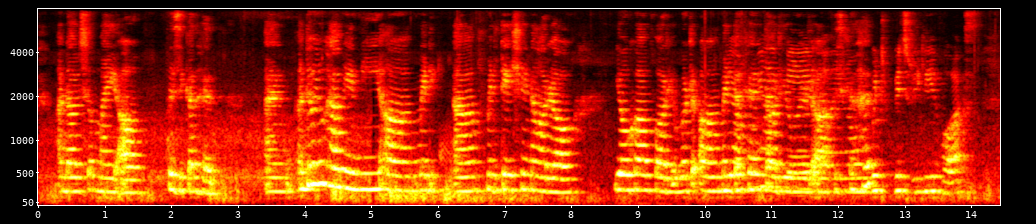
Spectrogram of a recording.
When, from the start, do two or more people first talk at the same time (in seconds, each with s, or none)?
10.2 s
